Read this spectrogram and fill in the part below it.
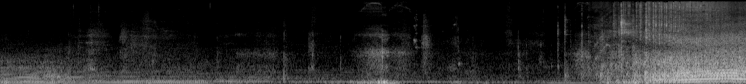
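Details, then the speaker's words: Troy-Bilt 21-inch mower with a Briggs & Stratton engine, test fire after carburetor cleaning and replacing a leaking fuel line. After handling noise the engine catches and climbs to an even, steady drone with no stumbling. Running fine. "Sounds good."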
